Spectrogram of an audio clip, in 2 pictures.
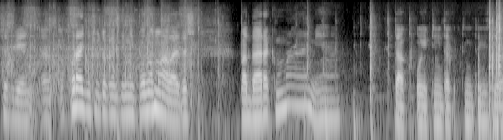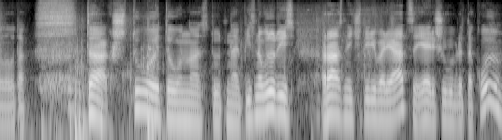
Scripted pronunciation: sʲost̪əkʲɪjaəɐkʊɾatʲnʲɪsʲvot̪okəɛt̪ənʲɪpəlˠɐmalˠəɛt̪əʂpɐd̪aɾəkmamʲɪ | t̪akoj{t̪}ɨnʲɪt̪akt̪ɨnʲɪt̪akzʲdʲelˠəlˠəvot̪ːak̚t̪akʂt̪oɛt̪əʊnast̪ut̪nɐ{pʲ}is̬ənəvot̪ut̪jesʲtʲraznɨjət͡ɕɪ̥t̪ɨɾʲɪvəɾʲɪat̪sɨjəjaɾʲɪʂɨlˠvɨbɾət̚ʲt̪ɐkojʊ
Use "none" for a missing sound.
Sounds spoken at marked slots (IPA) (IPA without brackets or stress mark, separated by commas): t̪, pʲ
